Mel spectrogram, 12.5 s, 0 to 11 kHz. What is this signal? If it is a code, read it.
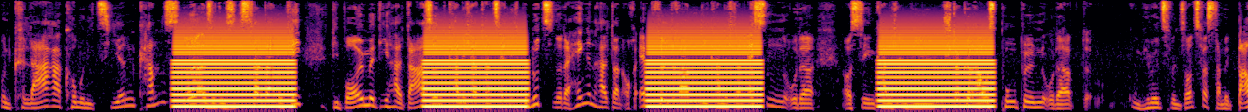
Ship horn signal, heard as a ship's horn, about 170 Hz, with speech in German. 4 short. At sea: a pilot vessel's identity signal in fog.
